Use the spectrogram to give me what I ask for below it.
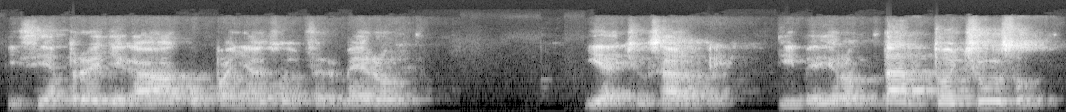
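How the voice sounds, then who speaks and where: A young man with a Colombian accent delivers a motivational personal testimony. He tells his story emphatically and keeps turning to the audience with rhetorical questions. His voice sits at an ordinary pitch and rings around a roomy, echoing space with faint background noise. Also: expressive, normal speed. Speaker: motivational speaker.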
